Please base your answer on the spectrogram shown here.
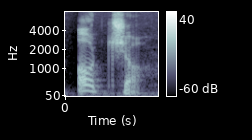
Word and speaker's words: Ocho: Hardcore Hotline Miami fans need to play Ocho. And yes, that's how you pronounce this dumb name, Ocho.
